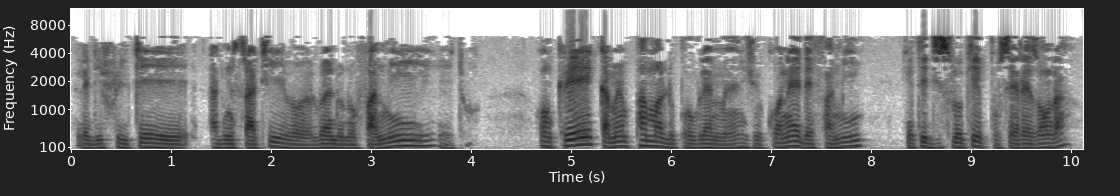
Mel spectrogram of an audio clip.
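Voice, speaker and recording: A former military aide from Burkina Faso, now older, gives measured, thoughtful radio interview answers full of hesitations. He has a deep, husky voice, captured in muffled lo-fi sound.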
